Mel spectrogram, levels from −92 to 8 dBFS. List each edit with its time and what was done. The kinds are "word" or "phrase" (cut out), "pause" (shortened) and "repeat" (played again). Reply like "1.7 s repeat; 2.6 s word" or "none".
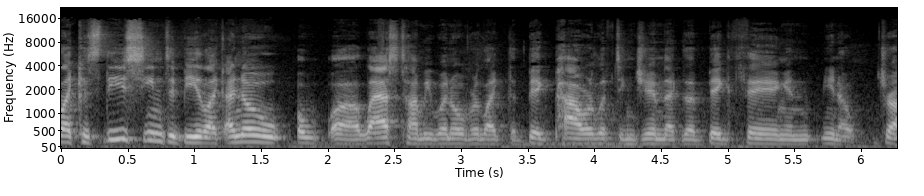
1.7 s pause; 3.4 s phrase; 4.7 s word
